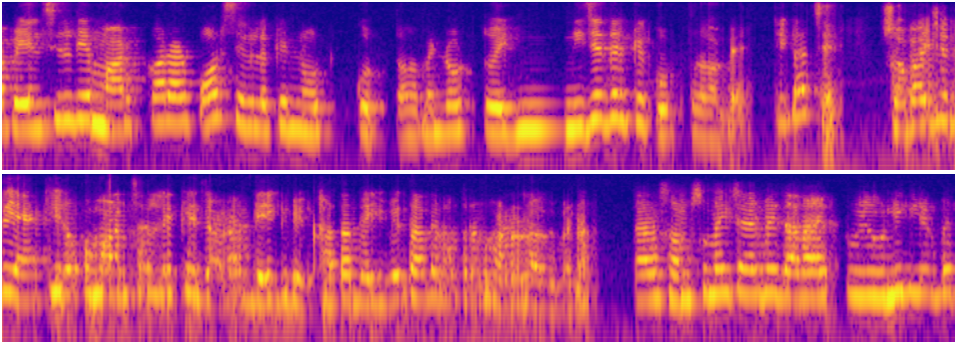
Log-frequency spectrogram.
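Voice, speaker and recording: A middle-aged woman with a Bengali accent, teaching an online class on a video call in an explanatory manner. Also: high-pitched. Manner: explanatory, scolding students now and then, fillers and restarts. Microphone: laptop or phone mic on a video call.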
